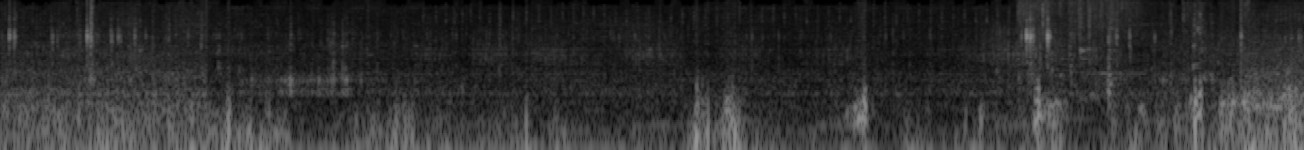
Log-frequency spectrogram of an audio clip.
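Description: Wind buffeting the microphone and tyre rumble from a bicycle riding on an asphalt road, with a few short rattles. The rumble eases in the middle and picks up again about five seconds in.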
